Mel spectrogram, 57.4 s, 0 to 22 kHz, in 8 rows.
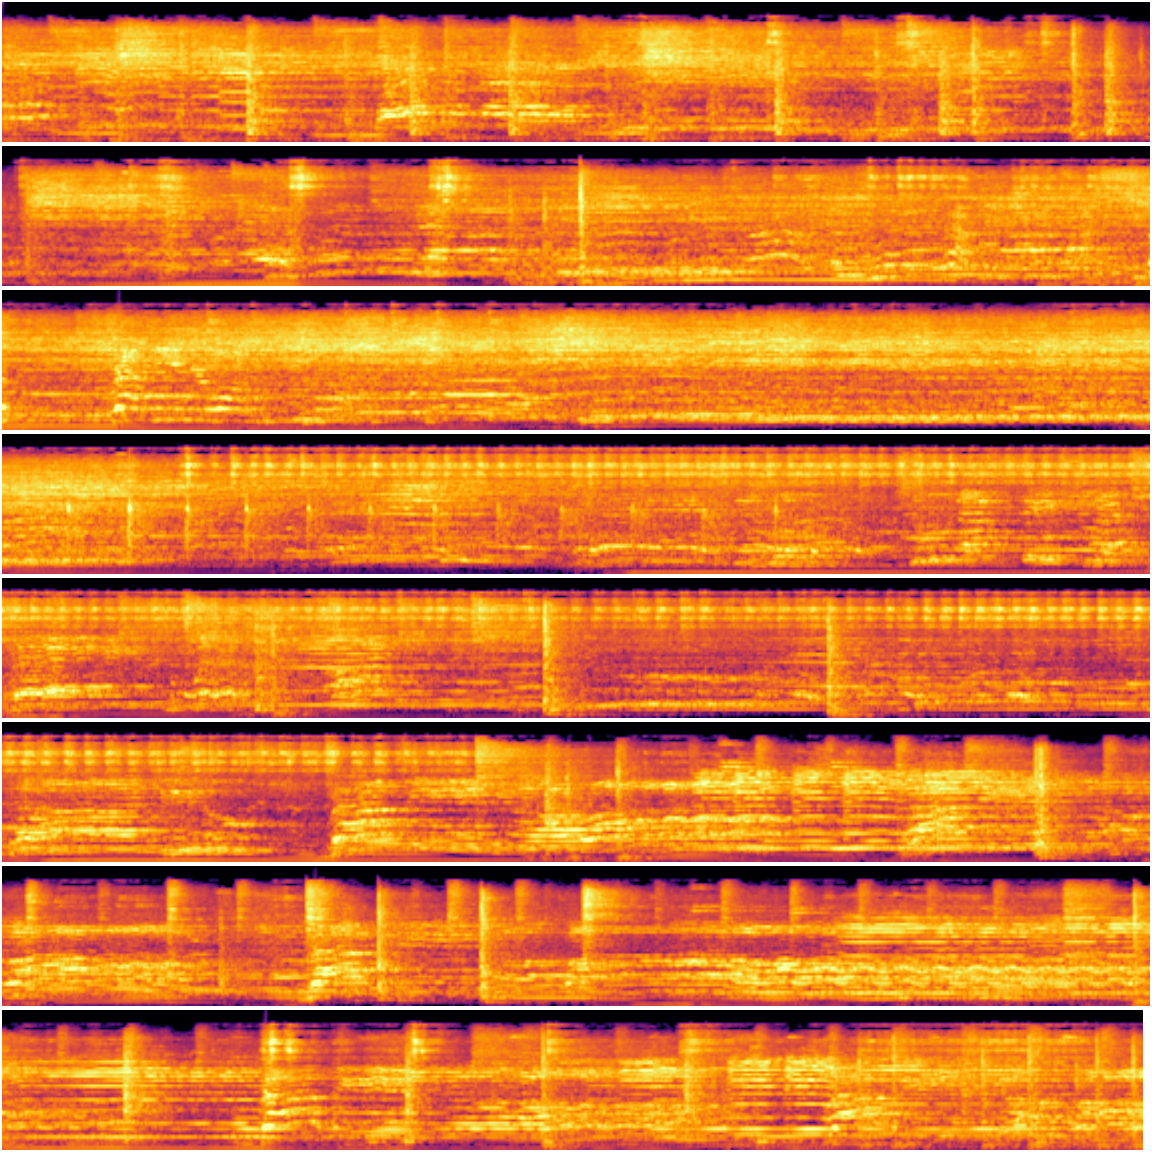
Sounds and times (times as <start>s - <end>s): Gospel music: 0.0s - 57.3s
Singing: 8.2s - 57.3s
Tambourine: 20.8s - 40.9s.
